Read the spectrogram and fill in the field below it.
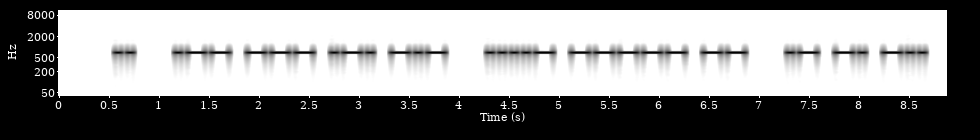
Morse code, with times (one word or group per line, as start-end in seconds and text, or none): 0.6-0.7 I
1.2-3.9 WORK
4.3-6.9 40M
7.3-8.7 AND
